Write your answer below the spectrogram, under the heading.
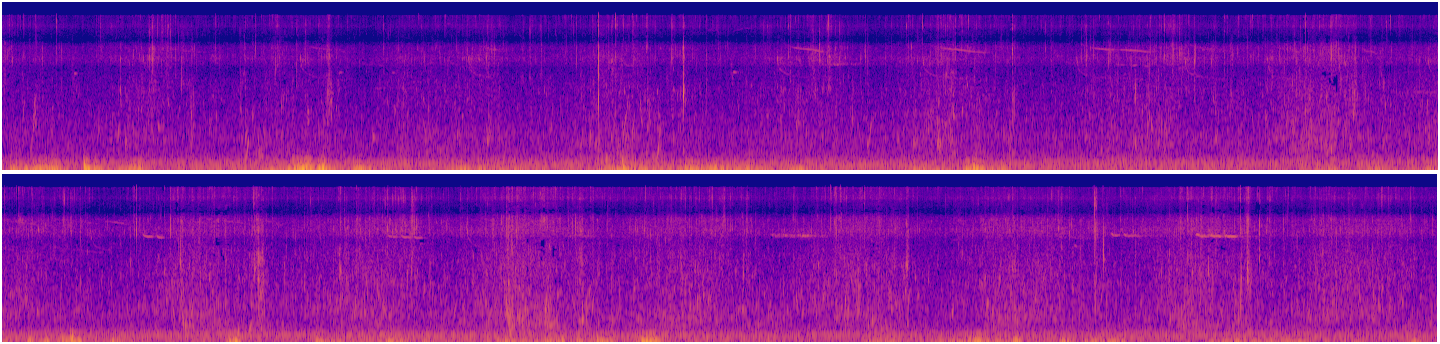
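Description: Kayak paddling: water dripping and trickling off the paddle blades with light splashes at each stroke, and occasional low thumps.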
